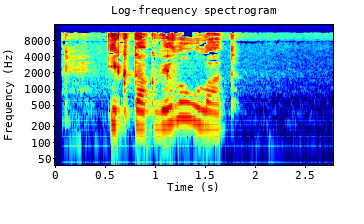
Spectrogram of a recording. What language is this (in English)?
Mari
